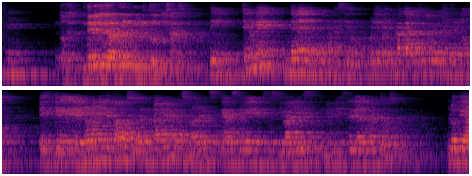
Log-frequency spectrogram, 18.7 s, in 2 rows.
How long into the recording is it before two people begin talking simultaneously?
none

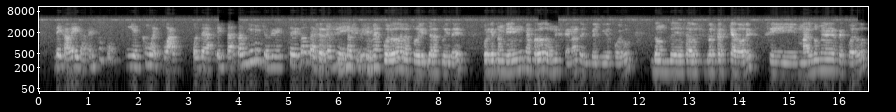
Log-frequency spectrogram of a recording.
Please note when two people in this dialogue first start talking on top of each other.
5.5 s

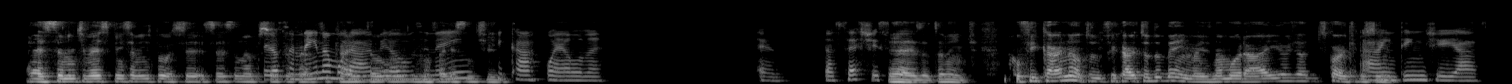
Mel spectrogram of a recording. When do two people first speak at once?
2.6 s

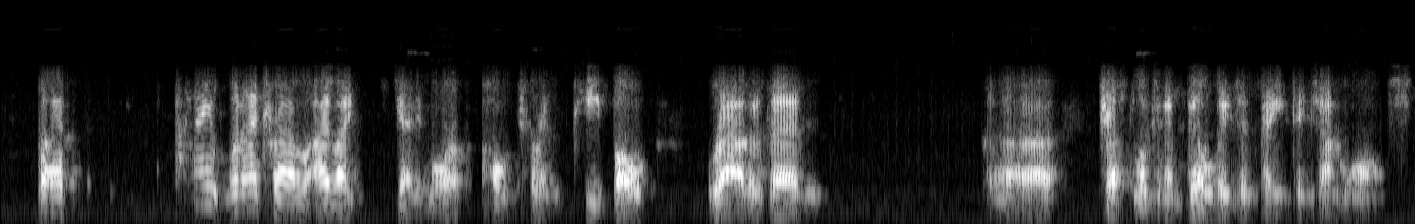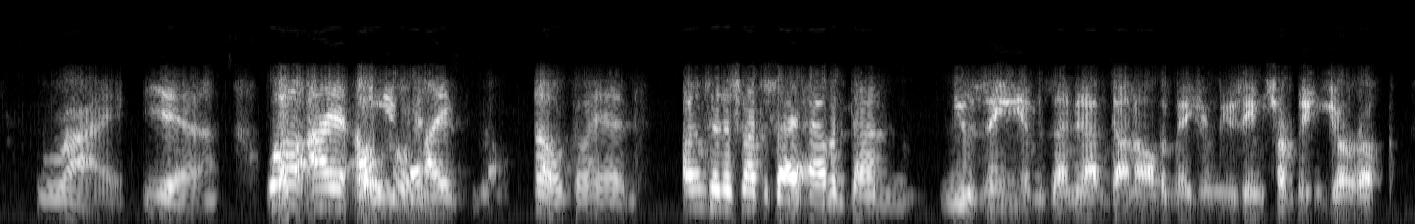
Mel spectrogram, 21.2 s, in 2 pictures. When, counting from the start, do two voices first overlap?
12.6 s

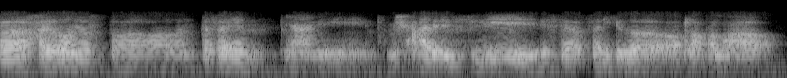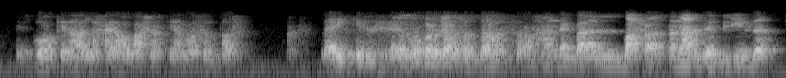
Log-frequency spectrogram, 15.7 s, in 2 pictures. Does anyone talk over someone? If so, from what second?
11.8 s

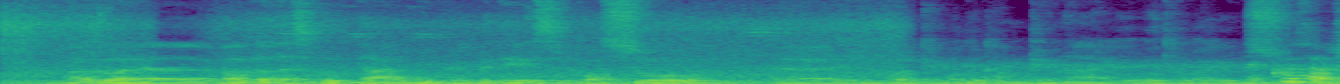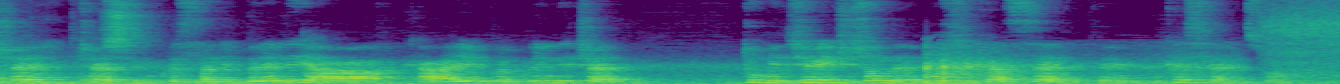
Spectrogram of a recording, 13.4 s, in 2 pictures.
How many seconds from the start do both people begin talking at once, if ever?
6.2 s

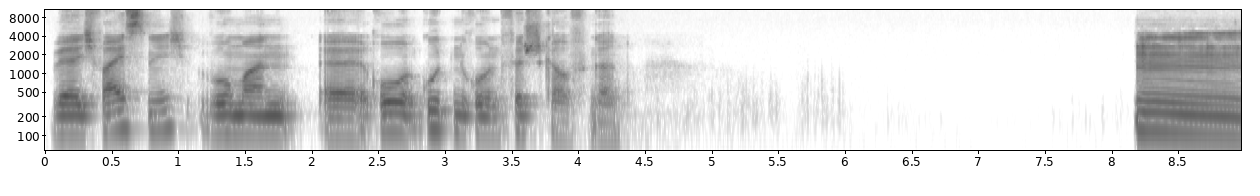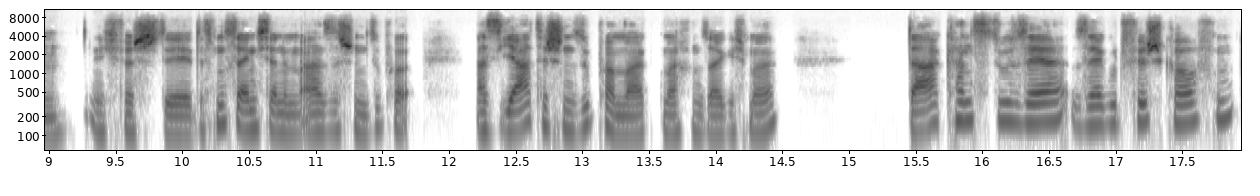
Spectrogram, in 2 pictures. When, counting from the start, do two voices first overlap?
none

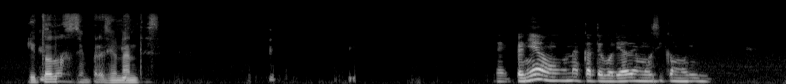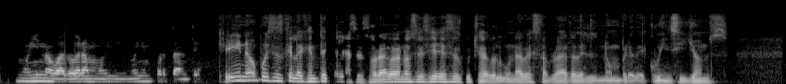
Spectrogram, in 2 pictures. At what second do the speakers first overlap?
none

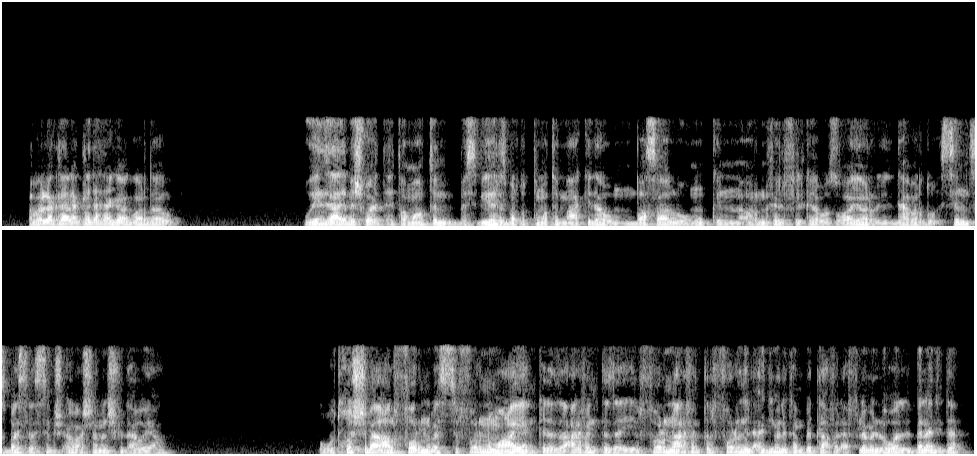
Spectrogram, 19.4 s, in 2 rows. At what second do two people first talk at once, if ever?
none

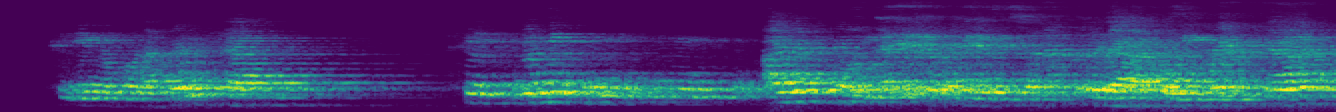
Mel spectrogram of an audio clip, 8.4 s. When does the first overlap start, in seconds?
5.2 s

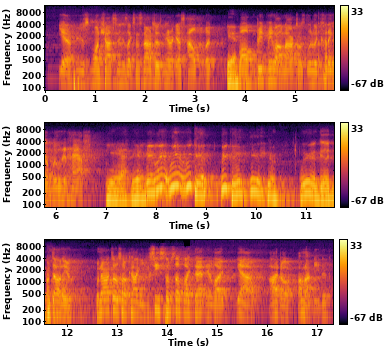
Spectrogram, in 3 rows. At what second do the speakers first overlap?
none

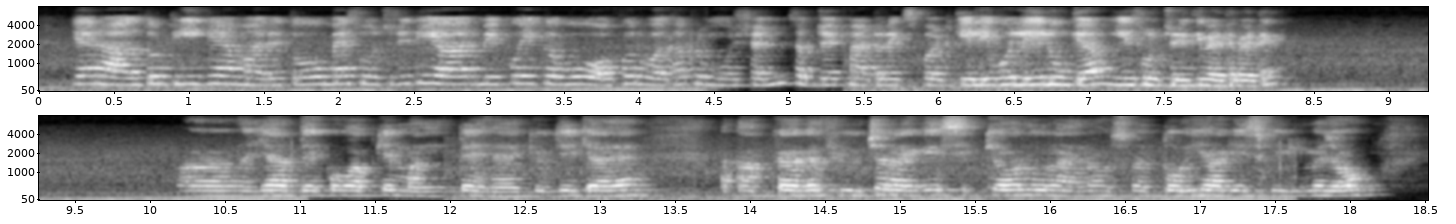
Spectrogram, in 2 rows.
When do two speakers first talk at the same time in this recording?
none

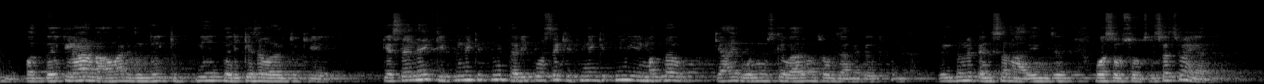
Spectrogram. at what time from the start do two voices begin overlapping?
none

